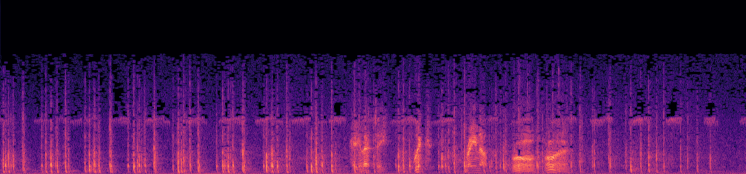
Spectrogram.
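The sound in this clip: Hoofbeats of horses ridden toward the listeners, a steady clip-clop rhythm running through the whole stretch while people talk over it.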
